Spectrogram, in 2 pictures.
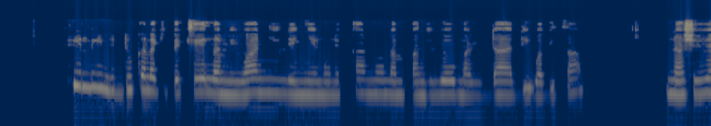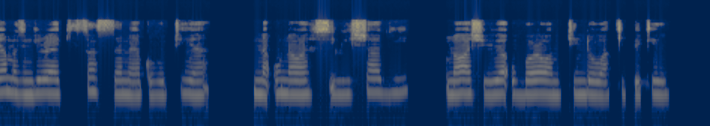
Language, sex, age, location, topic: Swahili, female, 18-24, Nairobi, finance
